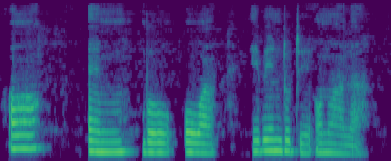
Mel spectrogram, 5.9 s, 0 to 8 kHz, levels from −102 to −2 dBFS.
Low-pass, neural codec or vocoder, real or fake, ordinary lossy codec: 7.2 kHz; none; real; none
